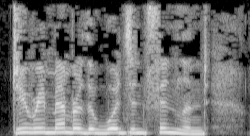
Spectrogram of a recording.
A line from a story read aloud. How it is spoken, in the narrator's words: I would have to shout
